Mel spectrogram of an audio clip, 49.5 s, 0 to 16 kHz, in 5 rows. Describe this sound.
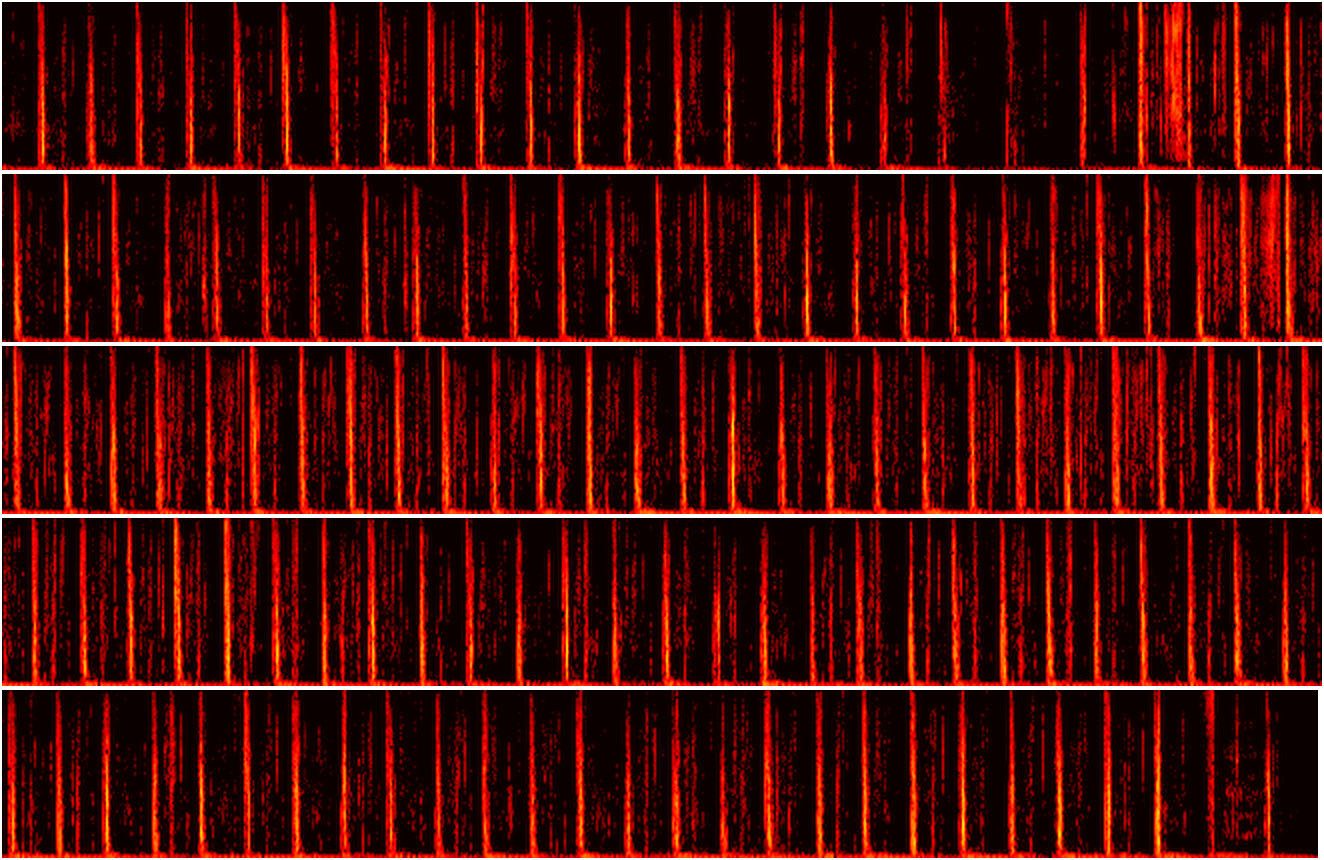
footsteps jog flat sneakers
The sound of flat sneakers jogging on concrete. Recorded with a Sennheiser MKH60 using a Sound Devices 744T. Microphone is at the end of a short boom pole.
sneakers, jogging, running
